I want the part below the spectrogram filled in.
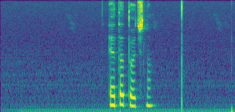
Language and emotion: Russian, neutral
